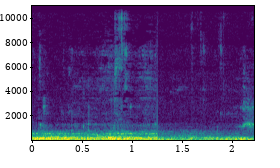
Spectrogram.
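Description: Faint, soft chewing of a mouthful of rehydrated biscuits and gravy, with a few small crunches from undercooked bits of biscuit.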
